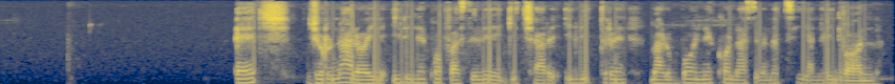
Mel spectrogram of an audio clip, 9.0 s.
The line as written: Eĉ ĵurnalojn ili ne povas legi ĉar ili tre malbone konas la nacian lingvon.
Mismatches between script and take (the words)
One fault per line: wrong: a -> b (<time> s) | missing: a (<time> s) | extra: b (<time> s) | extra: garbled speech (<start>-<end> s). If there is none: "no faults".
no faults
